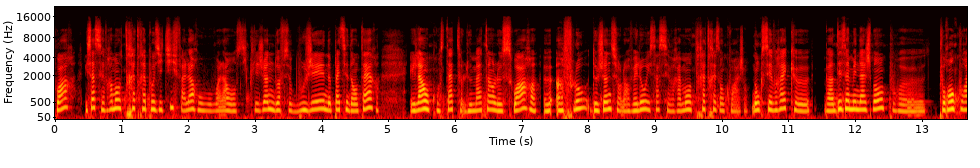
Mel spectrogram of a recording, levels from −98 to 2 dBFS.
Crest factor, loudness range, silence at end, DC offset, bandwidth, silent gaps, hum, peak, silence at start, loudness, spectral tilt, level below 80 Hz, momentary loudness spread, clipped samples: 20 dB; 2 LU; 0 s; under 0.1%; 15 kHz; none; none; -16 dBFS; 0 s; -37 LUFS; -5 dB/octave; -60 dBFS; 9 LU; under 0.1%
